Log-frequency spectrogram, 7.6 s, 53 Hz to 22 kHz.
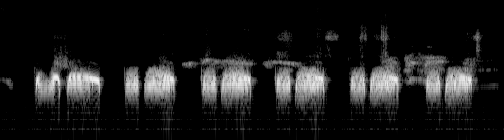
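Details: Decoy spotted dove giving its fighting call in a steady series, about every 1.2 seconds. Each phrase is a quick double note and a drawn-out husky coo. Faint thin whistles from another bird are in the background.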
